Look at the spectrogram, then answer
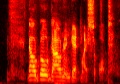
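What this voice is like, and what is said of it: Put-on Scottish accent, fairly decent. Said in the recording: “I'm trying to attempt my Scottish accent ... That one wasn't bad.”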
